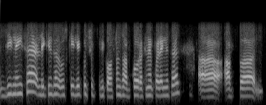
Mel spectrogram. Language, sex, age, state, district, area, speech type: Hindi, male, 18-30, Uttar Pradesh, Sonbhadra, rural, conversation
